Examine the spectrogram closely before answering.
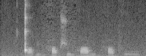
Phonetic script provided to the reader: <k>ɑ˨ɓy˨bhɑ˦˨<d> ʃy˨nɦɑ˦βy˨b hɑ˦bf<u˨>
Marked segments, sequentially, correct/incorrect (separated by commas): incorrect, incorrect, correct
